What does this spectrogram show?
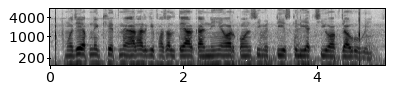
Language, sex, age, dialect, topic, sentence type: Hindi, male, 18-24, Awadhi Bundeli, agriculture, question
